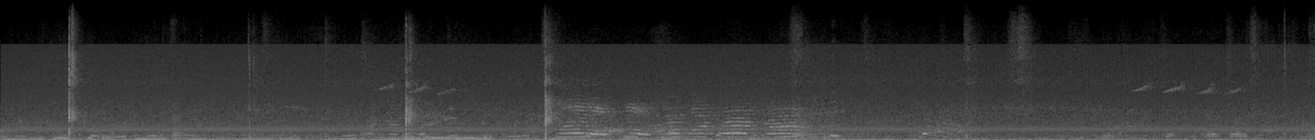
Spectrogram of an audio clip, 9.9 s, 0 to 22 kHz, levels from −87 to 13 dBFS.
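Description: From the first second to the end, a mains buzz runs under the everyday sounds, sitting only around 10 dB below them. It is locked to a 50 Hz supply: sharp switching spikes, entering twice per mains cycle through something such as a dimmer, a rectifier or a poorly shielded cable run, produce a stack of 50 Hz harmonics reaching well into the kilohertz range. The result is a steady, raspy, edged buzz rather than a smooth low hum.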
